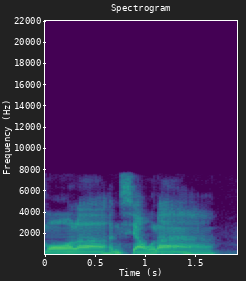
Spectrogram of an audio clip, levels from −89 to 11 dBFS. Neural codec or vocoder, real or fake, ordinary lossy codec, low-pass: none; real; none; none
